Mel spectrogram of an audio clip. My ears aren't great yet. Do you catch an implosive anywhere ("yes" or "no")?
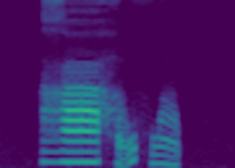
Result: no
